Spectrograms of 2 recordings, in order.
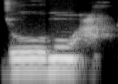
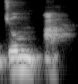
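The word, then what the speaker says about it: جمعة: Tapi mungkin karena di lidah itu agak berat dhammah itu, maka dibacanya sukun Jum'ah. Tapi aslinya dia ya kalau baca Quran itu mimnya dhammah.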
